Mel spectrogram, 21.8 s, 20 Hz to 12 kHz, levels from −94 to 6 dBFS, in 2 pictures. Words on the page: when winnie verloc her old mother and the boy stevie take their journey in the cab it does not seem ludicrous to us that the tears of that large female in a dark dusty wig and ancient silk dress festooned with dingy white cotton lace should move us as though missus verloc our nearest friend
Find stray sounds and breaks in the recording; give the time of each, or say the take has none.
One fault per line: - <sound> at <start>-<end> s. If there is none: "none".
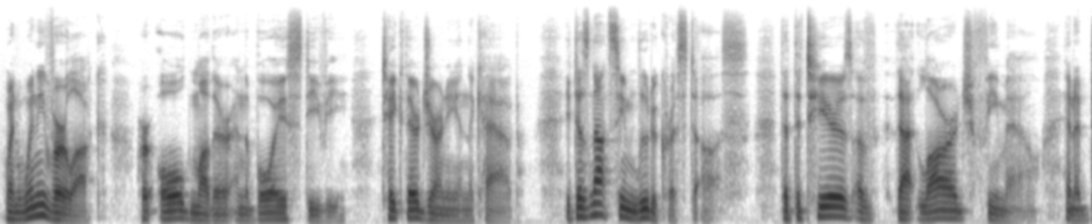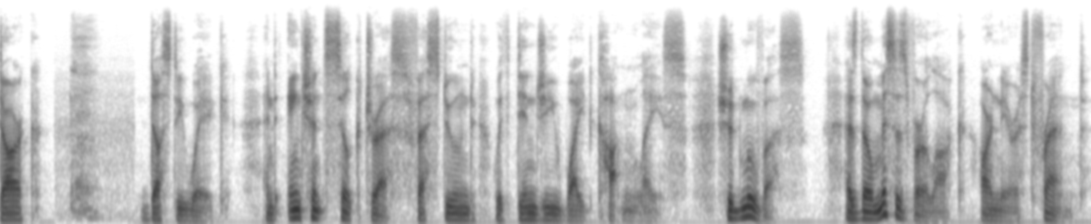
- cough at 11.6-12.1 s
